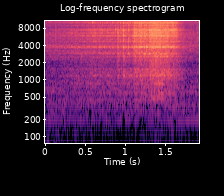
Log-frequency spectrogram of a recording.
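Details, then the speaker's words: Drilling pin holes in a hard high-carbon Damascus full-tang hunting knife blank: thin, dry rasping scrape that swells and fades with no cutting bite, as the bit skids on steel too hard to cut. Drill bit rubbing without cutting. "Hear that? Yeah, that is the sound of a drill bit not cutting because the steel is hard."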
